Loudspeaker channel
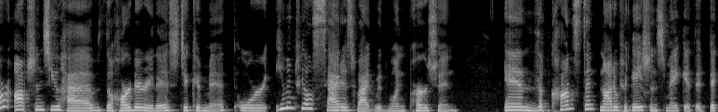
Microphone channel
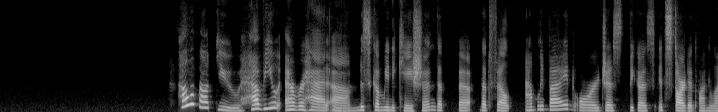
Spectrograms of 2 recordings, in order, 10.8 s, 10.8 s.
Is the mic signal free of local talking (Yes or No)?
No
